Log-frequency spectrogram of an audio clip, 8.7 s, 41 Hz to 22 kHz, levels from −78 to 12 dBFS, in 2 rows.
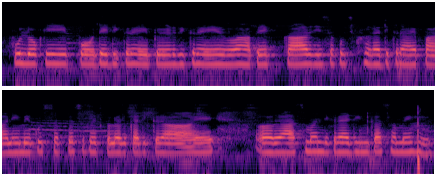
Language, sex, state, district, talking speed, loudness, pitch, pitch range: Hindi, female, Uttar Pradesh, Jalaun, 255 wpm, -25 LUFS, 215 Hz, 210-220 Hz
